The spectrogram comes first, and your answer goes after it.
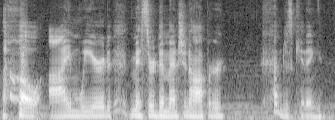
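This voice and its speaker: A man's voice: mid-range voice, unhurried, faint music behind, lightly acted. A man voicing a playful, kind young girl in an audio drama, with a casual, teasing manner.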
